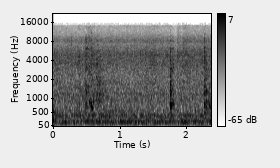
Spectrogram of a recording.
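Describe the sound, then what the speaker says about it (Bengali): Spices stirred as they fry in mustard oil, a steady broadband sizzle with a few brief scraping accents from the spoon, close and continuous, with no voices. "ভালো করে নাড়াচাড়া করছি"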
